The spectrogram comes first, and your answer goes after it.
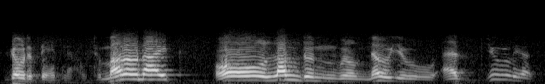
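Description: A man's voice: on the high side, expressive, takes it slowly, soft background music. An actor playing an effusive, proud older father in an old radio drama, who speaks fondly to his daughter. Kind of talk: 1940s radio acting. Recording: tinny old radio recording.

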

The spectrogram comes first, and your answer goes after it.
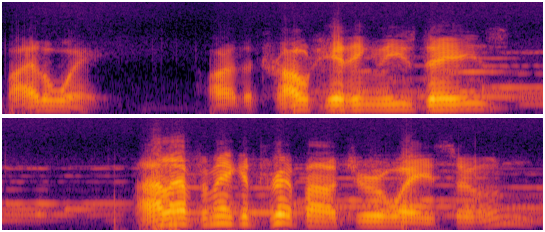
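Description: An actor playing a genial, formal American president in 1940s radio acting. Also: male voice, on the high side, moderate pace, dull audio, over music, natural voice. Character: genial male US president, fatherly.

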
